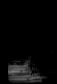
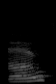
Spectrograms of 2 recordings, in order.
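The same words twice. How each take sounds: First: Aunt with a broad open "ah" vowel; British aunt. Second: Aunt with the A of cat, silent U; American aunt. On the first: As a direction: say aunt as in England, like "ahnt". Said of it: "en Inglaterra le dicen aunt". (aunt a la inglesa, con A abierta) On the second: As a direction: say aunt like "ant", American style. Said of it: "se va a pronunciar como una A modificada". ("ant" a la americana, con A modificada) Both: Shown as a demonstration.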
